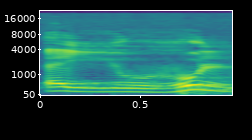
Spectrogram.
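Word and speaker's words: أيُّهُ: Prononce donc le ha avec une dhamma, ce qui donne ilallahi jami'an ayyuhul mu'minun.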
